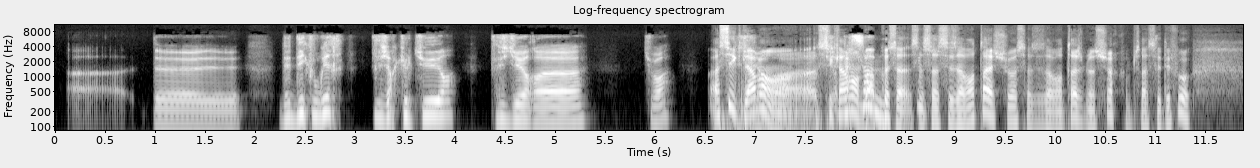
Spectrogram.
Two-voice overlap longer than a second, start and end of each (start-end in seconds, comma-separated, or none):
6.8-8.9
